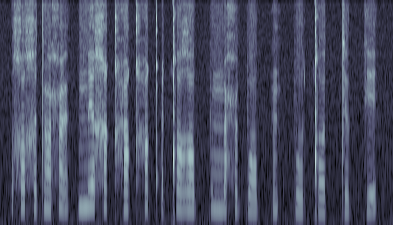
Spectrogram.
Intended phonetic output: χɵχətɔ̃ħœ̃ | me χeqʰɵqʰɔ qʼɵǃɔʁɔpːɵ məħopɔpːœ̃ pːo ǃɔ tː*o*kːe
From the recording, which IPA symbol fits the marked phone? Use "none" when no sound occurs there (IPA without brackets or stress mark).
ɵ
